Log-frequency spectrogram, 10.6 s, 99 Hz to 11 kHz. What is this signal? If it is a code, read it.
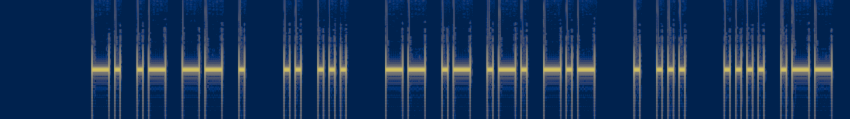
Morse code, heard as a keyed tone, about 17 wpm, 700 Hz. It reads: NAME IS MARK ES HW
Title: Common QSO Phrases Encore 17wpm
